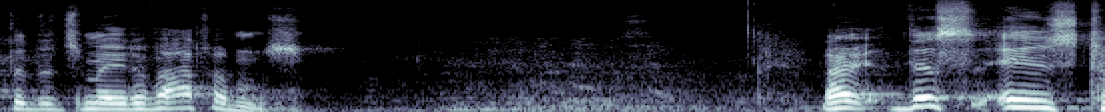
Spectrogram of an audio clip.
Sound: audience laughs

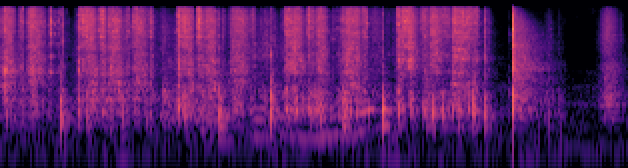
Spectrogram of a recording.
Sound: spatula scraping

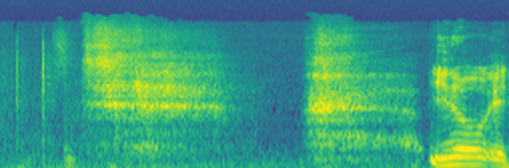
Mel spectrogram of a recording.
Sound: sighs

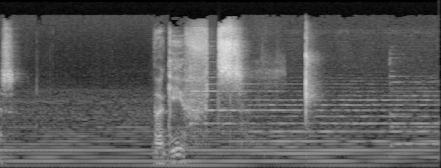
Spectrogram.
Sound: snaps

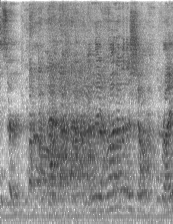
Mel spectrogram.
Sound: audience laughter

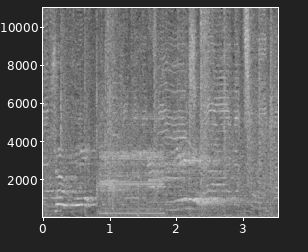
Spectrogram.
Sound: buzzer

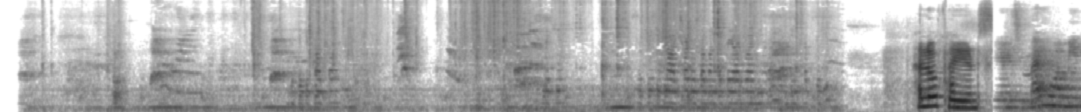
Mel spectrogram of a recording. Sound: crispy DOSA breaking sound

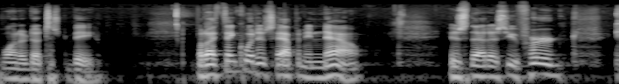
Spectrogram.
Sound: tongue clicks

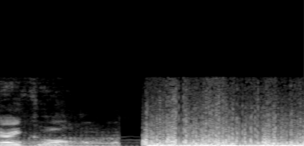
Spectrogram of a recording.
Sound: explosion sound

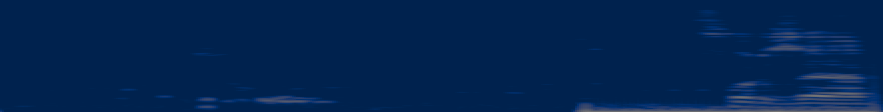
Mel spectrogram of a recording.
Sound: birds chirping

